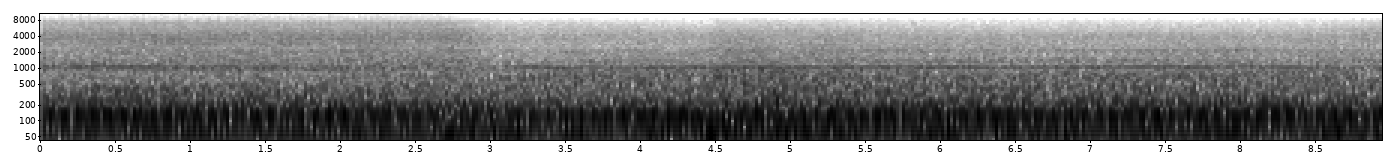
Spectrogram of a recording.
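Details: Old Toyota 4Runner after major engine repair for no compression on two cylinders, about 15 minutes running, temperature holding at center, now down off high idle, A/C being tried: steady, even idle with a low smooth hum, no knocks or misses.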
